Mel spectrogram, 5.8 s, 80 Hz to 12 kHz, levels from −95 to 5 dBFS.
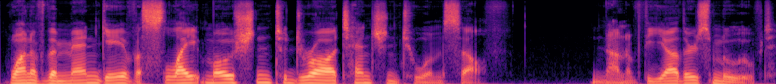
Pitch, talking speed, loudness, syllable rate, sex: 100 Hz, 185 wpm, -18 LUFS, 4.9 syllables/s, male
